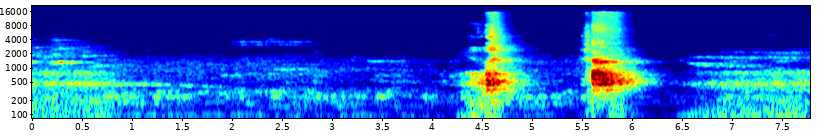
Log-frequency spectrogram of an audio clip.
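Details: Rottweiler giving angry, threatening barks: low murmuring dog noises at first, then two loud, sharp barks about a second apart, followed by softer rumbling sounds.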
